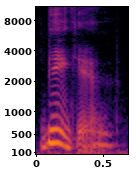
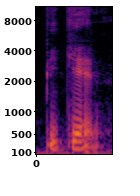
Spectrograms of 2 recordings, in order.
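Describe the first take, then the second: First: The stress is on the first syllable. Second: The stress is on the second syllable. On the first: The speaker calls it wrong. "not begin" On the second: The speaker calls it right. "the stress is going to go on the last syllable"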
